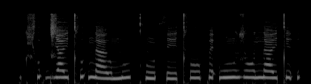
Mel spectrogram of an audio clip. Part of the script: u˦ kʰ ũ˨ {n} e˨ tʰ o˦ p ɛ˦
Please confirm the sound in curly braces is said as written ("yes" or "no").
no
